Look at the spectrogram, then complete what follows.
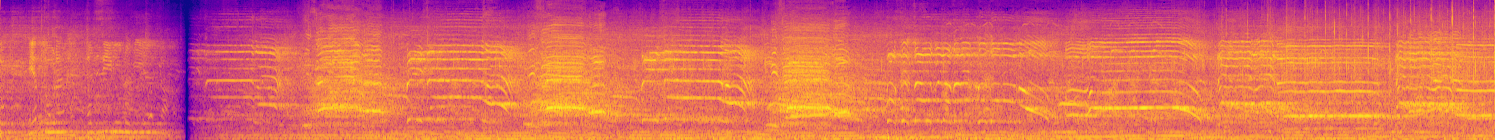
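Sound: football stadium crowd cheering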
